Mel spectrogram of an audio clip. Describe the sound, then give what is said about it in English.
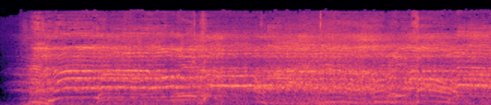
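A large group of Iranian lawmakers in Iran's parliament shouts "Death to America" in unison while burning a U.S. flag, voices overlapping in a loud, sustained roar of rhythmic chanting that continues without pause from start to finish. “Iranian lawmakers burned a U.S. flag at the nation's parliament, shouting, "Death to America."”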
